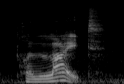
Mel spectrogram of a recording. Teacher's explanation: So the light is louder and longer.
